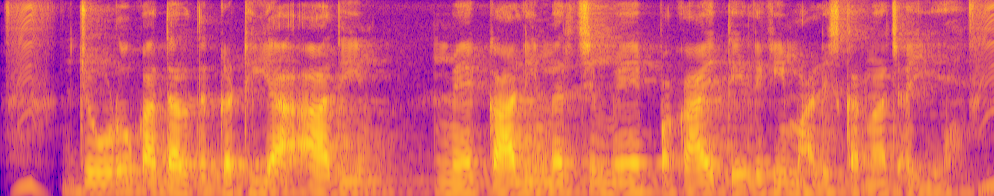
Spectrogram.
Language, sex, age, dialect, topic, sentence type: Hindi, male, 18-24, Kanauji Braj Bhasha, agriculture, statement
